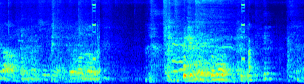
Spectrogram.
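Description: People talking and a man laughing, with a short lull about two seconds in.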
